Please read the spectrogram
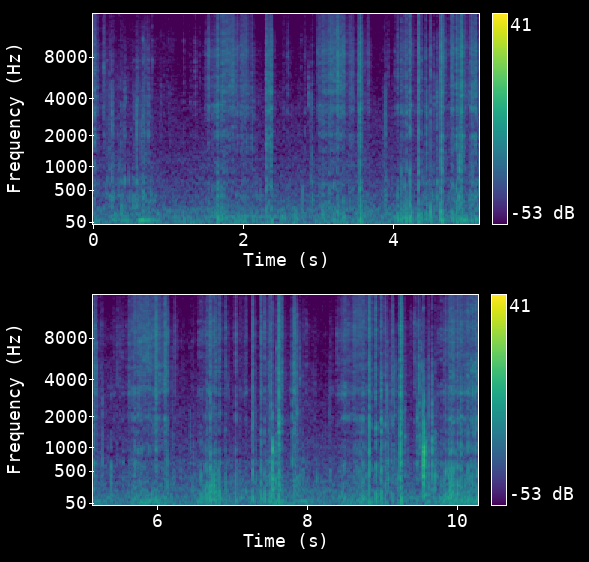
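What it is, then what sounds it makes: Gym chalk block, carved. A solid white gym chalk block of magnesium carbonate with pink traces is held in the hand and carved with a small patterned knife, scraping flakes off into a bowl. The sound is a quiet, continuous run of dry, bright scraping and crumbling bursts with soft low thuds mixed in.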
